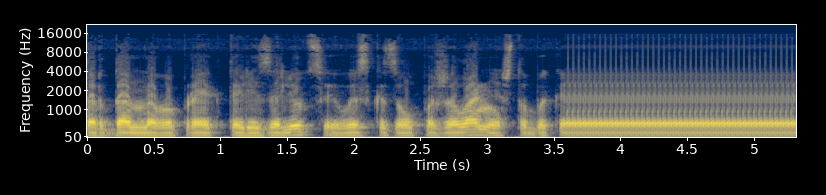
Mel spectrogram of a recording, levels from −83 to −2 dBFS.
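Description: At 3.60 s the speech breaks into a system hang loop that runs to the end of the clip. The machine or its audio driver stalled while the sound hardware kept replaying the same 40 ms of its ring buffer, so one fragment repeats 43 times at 25 Hz, heard as a rough, steady buzz. On a waveform the identical 40 ms cycle tiles exactly; a spectrogram shows fixed harmonic lines spaced 25 Hz apart.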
